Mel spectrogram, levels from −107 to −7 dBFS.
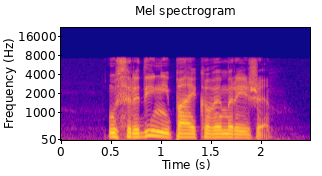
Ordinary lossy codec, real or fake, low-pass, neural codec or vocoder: none; real; 7.2 kHz; none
